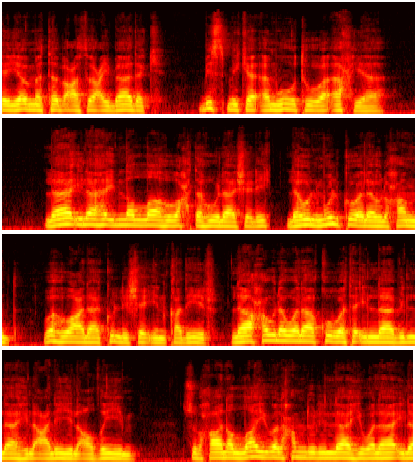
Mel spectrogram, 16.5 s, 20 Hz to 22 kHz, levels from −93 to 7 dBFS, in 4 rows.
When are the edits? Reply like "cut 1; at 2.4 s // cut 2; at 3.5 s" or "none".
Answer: cut 1; at 6.8 s // cut 2; at 10.5 s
